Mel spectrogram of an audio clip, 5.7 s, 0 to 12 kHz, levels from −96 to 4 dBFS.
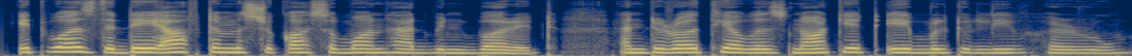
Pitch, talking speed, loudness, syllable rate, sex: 215 Hz, 210 wpm, -17 LUFS, 5.7 syllables/s, female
